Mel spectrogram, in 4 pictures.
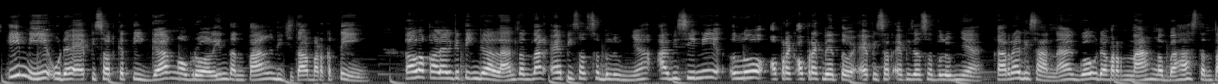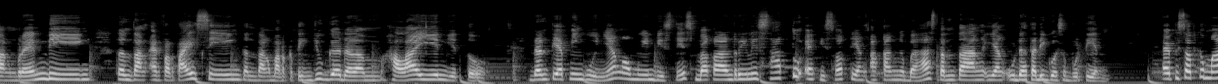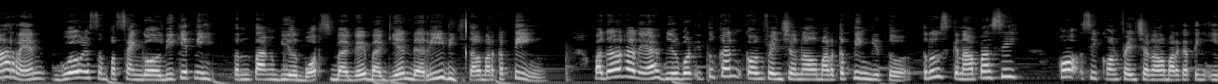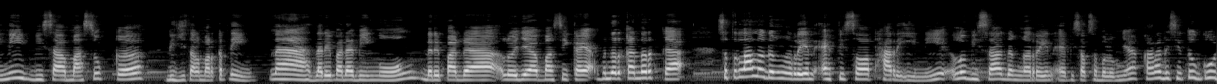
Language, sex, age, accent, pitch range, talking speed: Indonesian, female, 20-39, native, 210-265 Hz, 145 wpm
